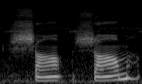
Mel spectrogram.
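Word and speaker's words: ṣam: that last time, but this time it's Sham, where the tongue is kind of behind the ridge, and that's probably for a whole other video, but it's spelled S with a dot underneath it, A-M, and that's for nerve tissues. So Sham, like Krishna, so kind of tucking the tongue under, so that is a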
